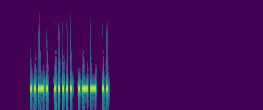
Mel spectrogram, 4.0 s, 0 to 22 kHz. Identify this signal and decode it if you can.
Morse code, heard as a keyed tone, about 37 wpm, 700 Hz. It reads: F5WI
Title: DXCC-100 Call Signs - 4 Characters - Repeated 3x - 40wpm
